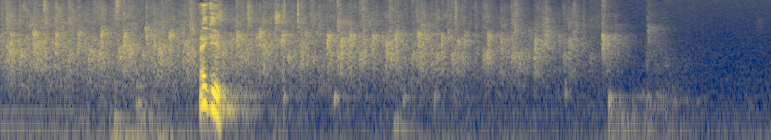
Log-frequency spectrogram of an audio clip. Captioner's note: applause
